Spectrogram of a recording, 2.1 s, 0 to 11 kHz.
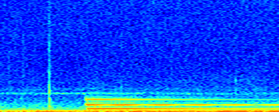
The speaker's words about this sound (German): Beim Gongschlag ist es 24 Uhr.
